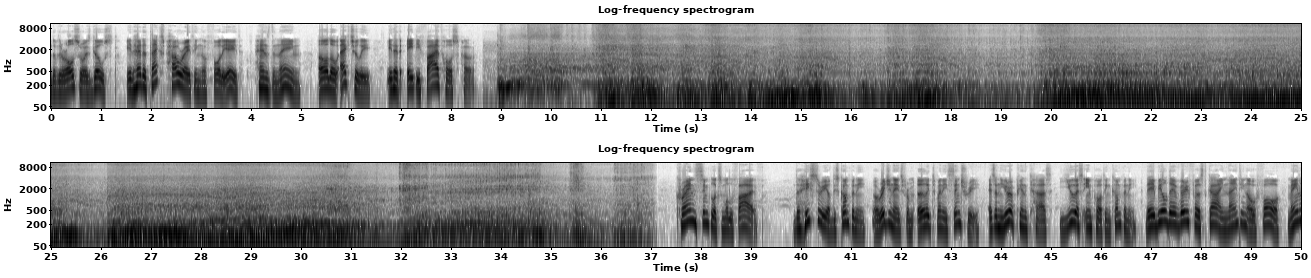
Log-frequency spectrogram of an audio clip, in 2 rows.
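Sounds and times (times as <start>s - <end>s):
six-cylinder engine revving: 8.7s - 37.1s.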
